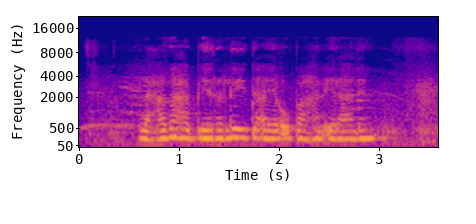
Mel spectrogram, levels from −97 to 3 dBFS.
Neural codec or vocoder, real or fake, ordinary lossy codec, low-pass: none; real; AAC, 32 kbps; 19.8 kHz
